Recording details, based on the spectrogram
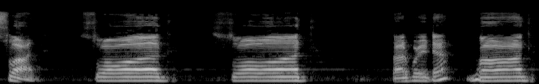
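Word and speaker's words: ض: তারপর এটা দদ, দদের উচ্চারণটা কেমন, দাঁতের গোড়াটা গিয়া জিহ্বার গোড়াটা, জিহ্বার গোড়ার কিনারাটা গিয়ে আমার দাঁতের যে কোনো সাইডের দাঁতের সাথে লাগবে।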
